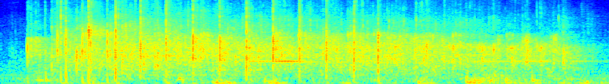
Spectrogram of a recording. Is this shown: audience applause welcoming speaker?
yes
